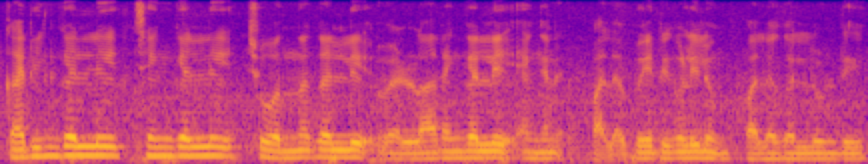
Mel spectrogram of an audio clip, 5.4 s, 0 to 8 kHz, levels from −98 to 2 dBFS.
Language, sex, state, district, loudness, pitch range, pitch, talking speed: Malayalam, male, Kerala, Kasaragod, -17 LUFS, 105-145 Hz, 120 Hz, 100 wpm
